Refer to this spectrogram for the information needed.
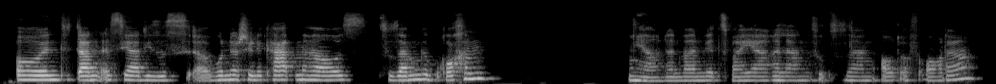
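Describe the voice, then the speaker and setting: A woman with an unremarkable speaking voice talks at a fairly slow pace and medium pitch, her intonation fairly even. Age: 30s. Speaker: psychotherapy practitioner and author. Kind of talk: interview, personal story.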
